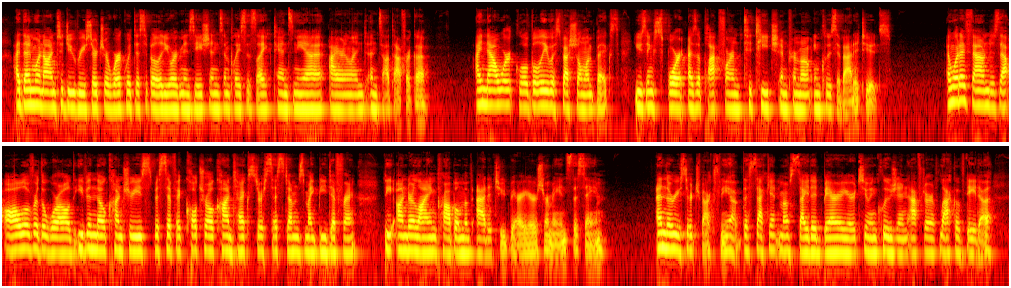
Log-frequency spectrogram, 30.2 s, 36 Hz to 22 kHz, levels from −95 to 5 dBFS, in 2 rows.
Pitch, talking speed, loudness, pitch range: 170 Hz, 170 wpm, -20 LUFS, 165-180 Hz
